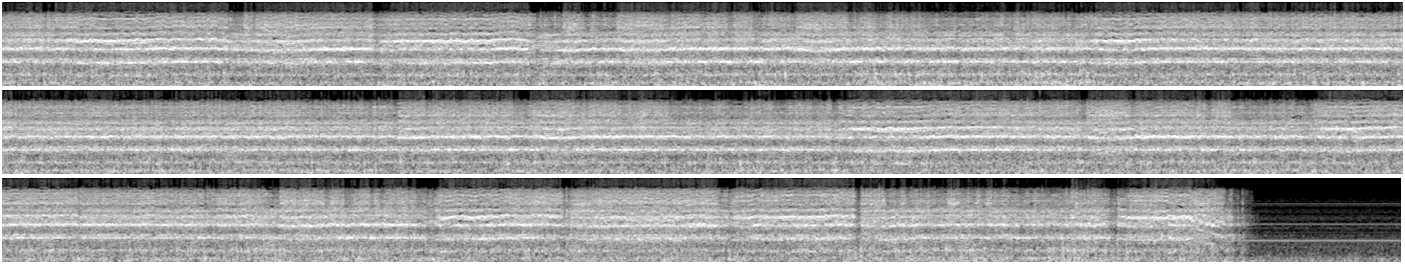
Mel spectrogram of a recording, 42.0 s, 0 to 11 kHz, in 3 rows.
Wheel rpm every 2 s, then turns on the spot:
220, 220, 220, 230, 230, 230, 230, 230, 230, 230, 230, 220, 230, 230, 240, 230, 220, 210, 220, 190, 10.
none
